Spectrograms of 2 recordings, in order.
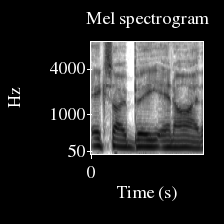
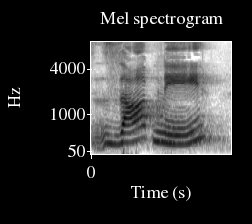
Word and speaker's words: Xobni: This one is spelled X-O-B-N-I. Any idea how to pronounce that or what it means? – I'd probably pronounce it X-O-B-N-I. That's how I'd pronounce it. – Yeah, it's Zobni, and it's inbox spelled backwards.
